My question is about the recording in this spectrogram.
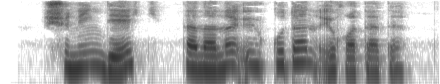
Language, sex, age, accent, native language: Uzbek, female, 19-29, Samarqand, Uzbek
